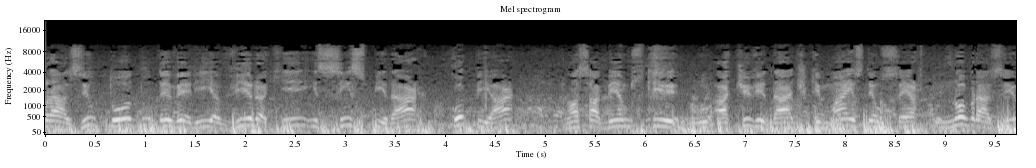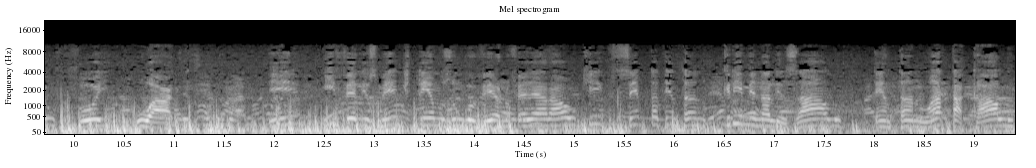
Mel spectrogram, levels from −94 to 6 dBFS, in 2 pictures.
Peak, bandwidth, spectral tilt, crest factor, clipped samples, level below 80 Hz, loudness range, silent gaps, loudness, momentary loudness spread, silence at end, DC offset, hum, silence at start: 0 dBFS; 10 kHz; -7.5 dB/octave; 14 dB; under 0.1%; -20 dBFS; 5 LU; none; -16 LUFS; 8 LU; 0 s; under 0.1%; none; 0 s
